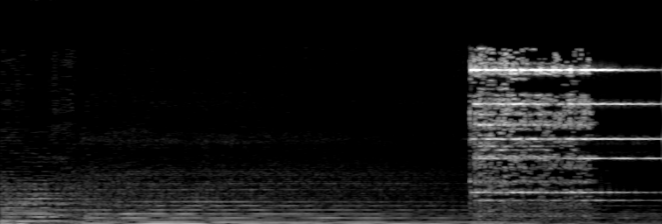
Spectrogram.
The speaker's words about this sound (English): Herb, the phone. Herb, get that.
